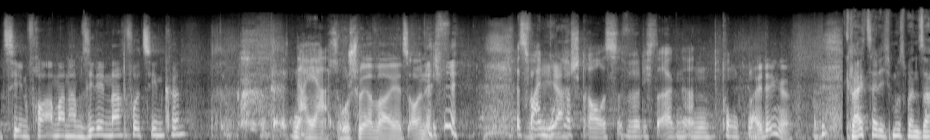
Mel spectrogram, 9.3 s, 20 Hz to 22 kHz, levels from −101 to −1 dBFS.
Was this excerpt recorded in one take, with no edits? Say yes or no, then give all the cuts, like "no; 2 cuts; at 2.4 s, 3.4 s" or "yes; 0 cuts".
no; 1 cut; at 8.4 s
